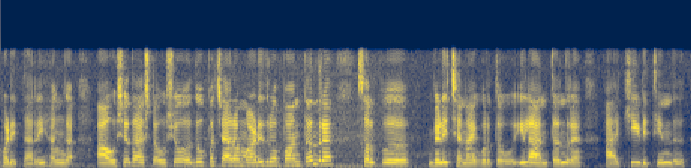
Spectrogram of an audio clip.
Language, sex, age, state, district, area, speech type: Kannada, female, 45-60, Karnataka, Gadag, rural, spontaneous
